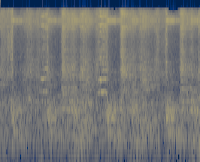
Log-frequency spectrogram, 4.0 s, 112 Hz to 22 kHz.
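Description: Crossley HH11 37-litre single-cylinder diesel engine running slowly, with a heavy beat a little more than once a second.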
